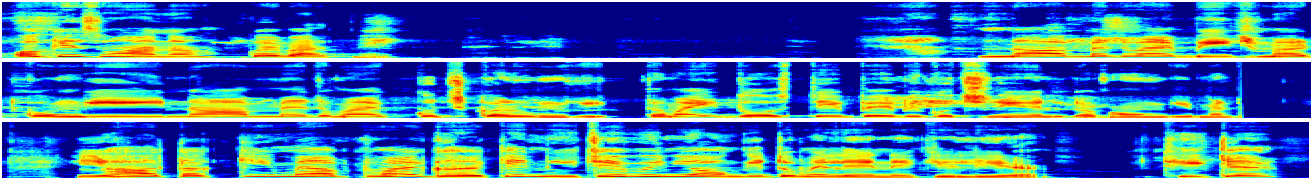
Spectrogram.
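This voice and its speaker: A woman voicing a young female classmate who is pleading and persistent, talking in a soft, earnest way in a doll game role-play. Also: sits high, moderate pace. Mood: resigned.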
